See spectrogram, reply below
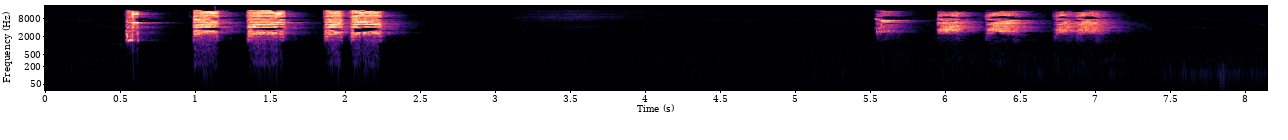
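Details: Wild black francolin (kala teeter) at Nawabshah, Pakistan: two harsh, grating call phrases, each a short clipped note followed by three longer rasping notes, separated by about three seconds of quiet with faint low background hum.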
